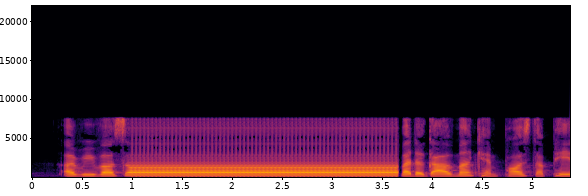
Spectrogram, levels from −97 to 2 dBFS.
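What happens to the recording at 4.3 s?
Nothing goes wrong at 4.3 s; the speech carries on intact through that moment, with no dropout, click or distortion.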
